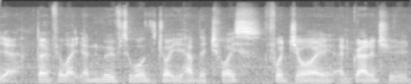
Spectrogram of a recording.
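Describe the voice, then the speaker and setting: A man speaks with an Australian accent. His pitch is fairly low and his pace moderate. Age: 40s. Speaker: Psych-K facilitator. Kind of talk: interview answer.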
